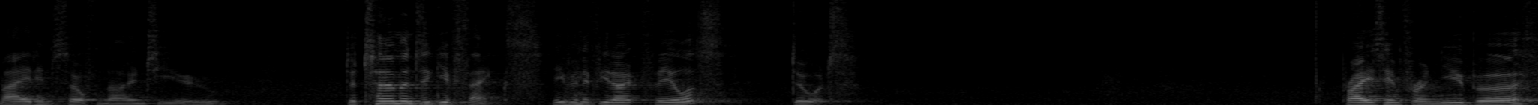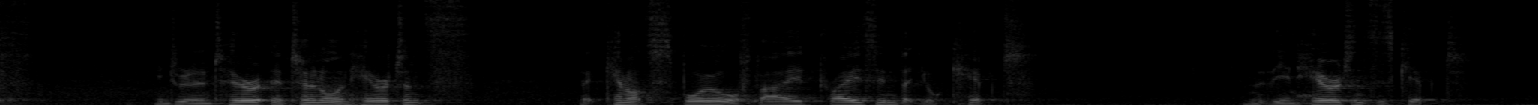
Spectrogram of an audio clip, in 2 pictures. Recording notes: Preached at Wollongong Christian Reformed Church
